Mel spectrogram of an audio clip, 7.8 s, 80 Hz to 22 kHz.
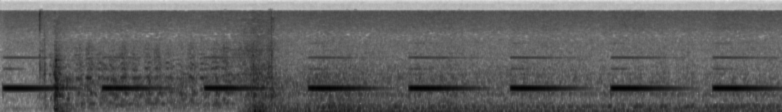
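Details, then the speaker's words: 1986 BMW 528e, neglected and sitting for years, after repairs including coolant temperature sensor, O2 sensor, fuel pressure regulator, oil and cleaned idle air control valve: warning chime, brief cranking, then the engine catches and runs, uneven at first. "it starts I may have done it okay let's see sorry exhaust so what to help didn't sound too healthy but it does start"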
